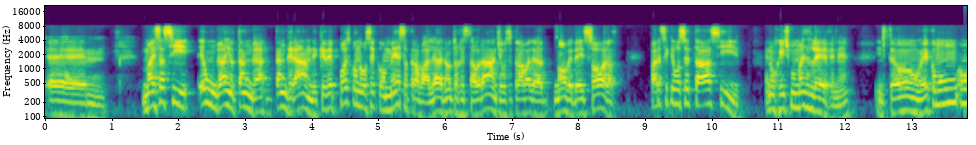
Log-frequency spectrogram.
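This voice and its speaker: A man in his thirties from Argentina, a chef, answering interview questions with an Argentine Spanish accent, unhurried and thoughtful with frequent fillers. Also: mid-range voice. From Córdoba, Argentina. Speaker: chef and pizzeria partner.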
